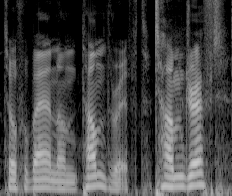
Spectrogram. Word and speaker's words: Thumb Drift: Thumb Drift? How do you say that? Thumb? Thumb. You don't know how to make a TH sound, Paco?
